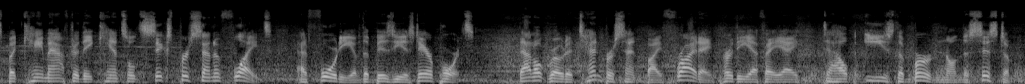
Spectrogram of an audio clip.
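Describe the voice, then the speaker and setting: An American man narrates a news report in a mid-pitched voice. He reads as a correspondent, with faint urban ambience behind him. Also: sharp tone, slight background noise. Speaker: transportation correspondent.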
